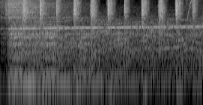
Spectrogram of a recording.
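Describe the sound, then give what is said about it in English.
An electronic dance track in a build-up, with fast, evenly spaced bright percussive hits over a sustained synth tone and dense low bass, loud and driving throughout. “Always love the EDM with the build up.”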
